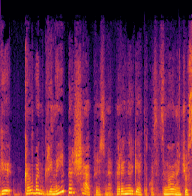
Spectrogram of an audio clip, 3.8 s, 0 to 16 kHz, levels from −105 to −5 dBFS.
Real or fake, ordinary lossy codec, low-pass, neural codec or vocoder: fake; AAC, 48 kbps; 14.4 kHz; vocoder, 44.1 kHz, 128 mel bands every 512 samples, BigVGAN v2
